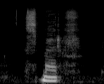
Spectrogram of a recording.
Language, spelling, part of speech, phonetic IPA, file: Polish, smerf, noun, [smɛrf], LL-Q809 (pol)-smerf.wav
